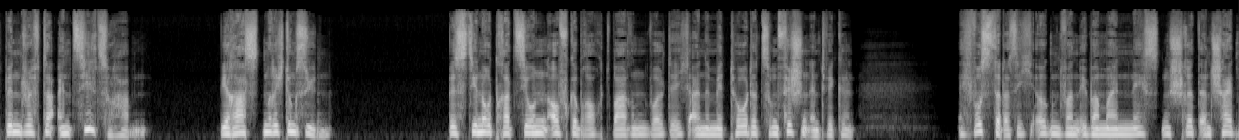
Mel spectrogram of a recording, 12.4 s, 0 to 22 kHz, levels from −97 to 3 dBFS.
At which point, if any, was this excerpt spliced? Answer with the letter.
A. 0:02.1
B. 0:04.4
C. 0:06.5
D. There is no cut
B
